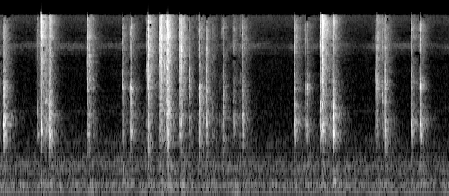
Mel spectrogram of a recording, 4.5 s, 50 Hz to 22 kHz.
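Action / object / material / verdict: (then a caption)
tap / plastic mechanical keyboard / plastic / none. A full-size black Nubwo Illution NK-70 mechanical keyboard with Outemu red switches, round plastic keycaps and blue backlight is typed on continuously with the fingertips of both hands. Bright, sharp plastic clacks come in quick bursts and short runs over a faint steady low hum.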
